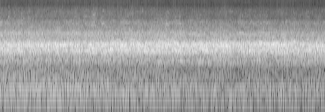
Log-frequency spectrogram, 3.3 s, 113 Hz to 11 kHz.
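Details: Massed honking of a wild goose flock of tens of thousands, startled into the air by a white-tailed eagle during the 2023 season. The sound is thick, constant and uniform throughout.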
